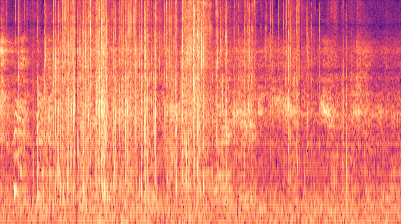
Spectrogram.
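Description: Clear plastic wrapper crinkling around a crumbly pastry as it is bitten into, with crunchy bites. The crackling is dense at first and thins out in the second half.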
